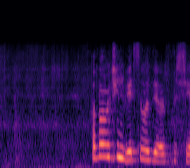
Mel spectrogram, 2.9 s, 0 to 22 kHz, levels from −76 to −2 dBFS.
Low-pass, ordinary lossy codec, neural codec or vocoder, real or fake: none; none; codec, 16 kHz, 1 kbps, FunCodec, trained on LibriTTS, 50 frames a second; fake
